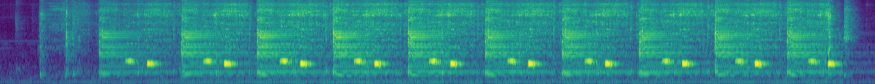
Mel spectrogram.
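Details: Cuckoo clock after the loose gong was pulled back and its screw tightened to stop a weird snapping noise: crisp, even ticking about once a second, clean two-note cuckoo calls, no gong buzz; normal running.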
